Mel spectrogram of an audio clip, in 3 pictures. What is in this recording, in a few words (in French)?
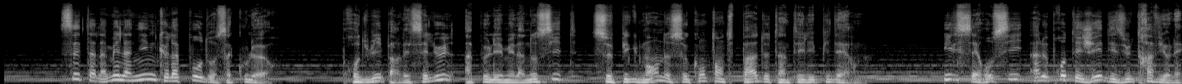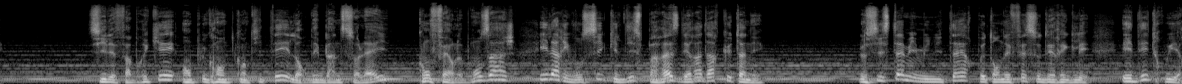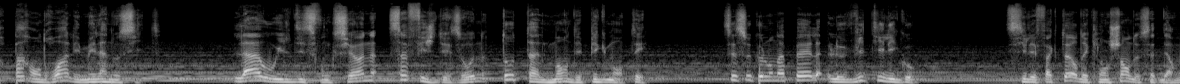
Podcast Sante Documentaire; Démo Institutionnel; Médical Le Vitiligo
